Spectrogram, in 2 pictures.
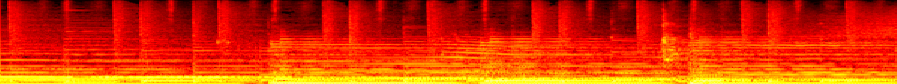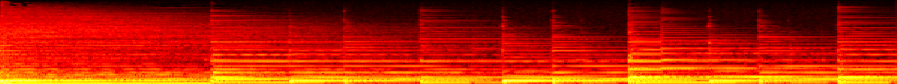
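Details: Plucked guitar music with deep sustained bass notes and sharp repeated strums, with no animal sound.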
